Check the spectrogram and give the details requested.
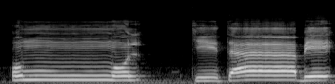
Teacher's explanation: شد ہے یہاں پر ناک میں آواز پیدا کرنی ہے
